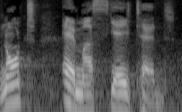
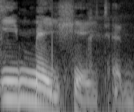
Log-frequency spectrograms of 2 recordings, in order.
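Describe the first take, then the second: First: The second syllable does not sound like 'may'. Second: The second syllable sounds like 'may'. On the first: The speaker calls it wrong. "not the way to pronounce that word" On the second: The speaker calls it right. "you start with E, then may"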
